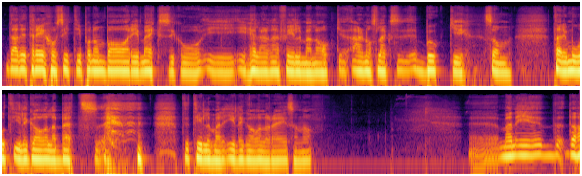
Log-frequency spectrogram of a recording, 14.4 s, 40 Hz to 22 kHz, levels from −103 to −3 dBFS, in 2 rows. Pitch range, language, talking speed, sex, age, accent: 110-130 Hz, Swedish, 135 wpm, male, 30-49, native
